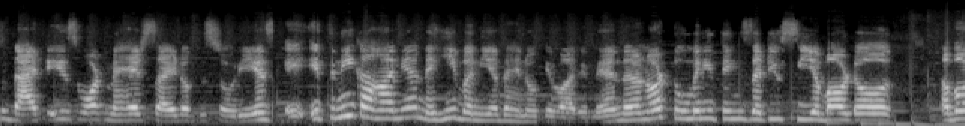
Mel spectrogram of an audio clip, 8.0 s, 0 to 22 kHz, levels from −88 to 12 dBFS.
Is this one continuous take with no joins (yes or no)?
no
